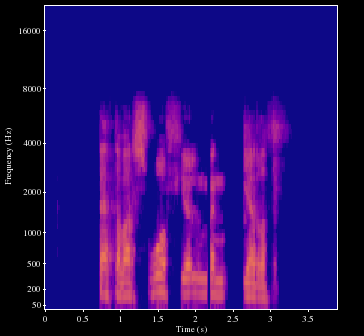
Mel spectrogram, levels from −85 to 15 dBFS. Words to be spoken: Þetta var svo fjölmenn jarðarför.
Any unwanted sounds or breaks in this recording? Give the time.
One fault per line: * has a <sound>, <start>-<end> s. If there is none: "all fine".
* has a dropout, 2.2-2.2 s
